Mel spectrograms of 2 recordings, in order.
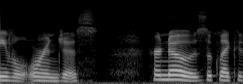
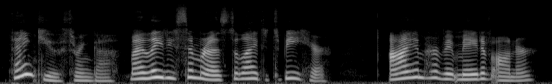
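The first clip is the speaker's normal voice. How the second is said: raised, altered, higher-than-usual voice; 5 semitones higher than usual. Sam curtsies and introduces her lady to Thringa, in a higher-pitched tone. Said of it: "She spoke in a higher pitched tone than usual".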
